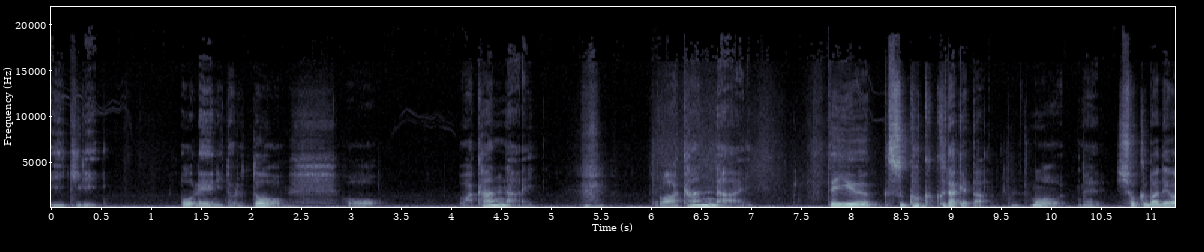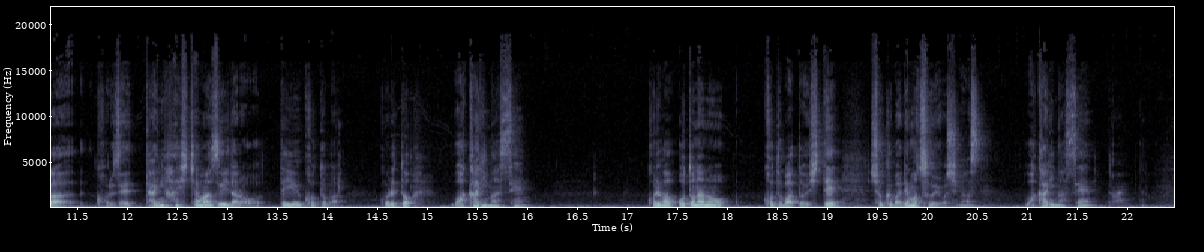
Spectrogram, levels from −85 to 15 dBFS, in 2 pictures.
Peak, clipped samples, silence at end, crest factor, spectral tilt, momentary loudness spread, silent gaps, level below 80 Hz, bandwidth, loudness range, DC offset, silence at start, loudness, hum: -4 dBFS; under 0.1%; 0.05 s; 22 dB; -5.5 dB/octave; 23 LU; none; -40 dBFS; 19 kHz; 6 LU; under 0.1%; 0 s; -24 LUFS; none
